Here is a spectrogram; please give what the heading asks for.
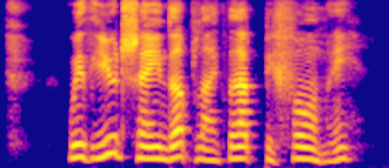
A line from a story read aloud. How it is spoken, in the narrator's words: Crowley groaned quietly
